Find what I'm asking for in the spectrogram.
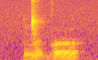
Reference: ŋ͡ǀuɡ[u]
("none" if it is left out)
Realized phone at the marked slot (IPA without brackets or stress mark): o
